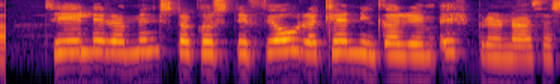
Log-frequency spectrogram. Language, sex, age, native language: Icelandic, female, 40-49, Icelandic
